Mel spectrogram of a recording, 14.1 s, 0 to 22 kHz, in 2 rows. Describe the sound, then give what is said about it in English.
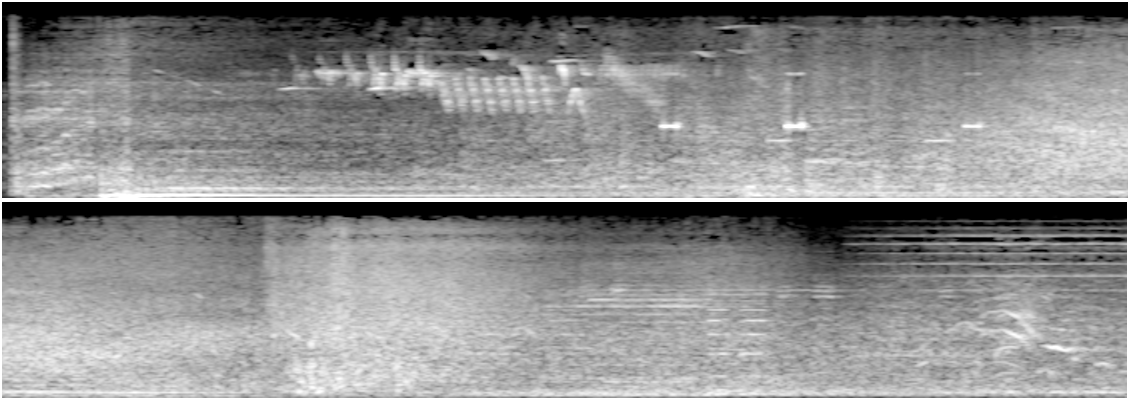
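An Audi Q2 SUV's engine starts with a deep low rumble, then the vehicle drives off amid a steady rushing, wind-like roar that sounds almost like surf, fairly loud throughout. “The new untaggable Audi Q2, launching this weekend.”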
